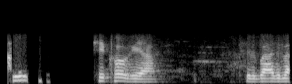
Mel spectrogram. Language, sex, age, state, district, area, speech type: Hindi, male, 18-30, Bihar, Vaishali, rural, conversation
